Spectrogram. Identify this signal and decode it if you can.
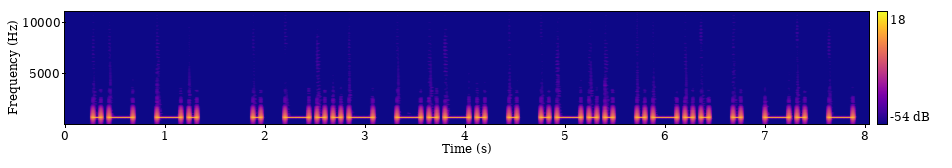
Morse code, heard as a keyed tone, about 15 wpm, 700 Hz. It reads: AN EXCELLENT
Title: Sentences from Top 1000 Words 15wpm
